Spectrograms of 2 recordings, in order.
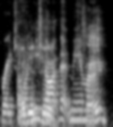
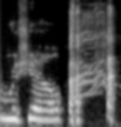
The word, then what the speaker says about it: Richel: no no forget it no he actually thought my name was Rachel were screwing with him and pronouncing it weird and I was like no no I was like okay Rochelle I'm sorry I said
